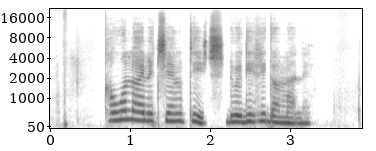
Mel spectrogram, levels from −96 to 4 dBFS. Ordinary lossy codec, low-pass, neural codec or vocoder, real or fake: none; none; codec, 44.1 kHz, 1.7 kbps, Pupu-Codec; fake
